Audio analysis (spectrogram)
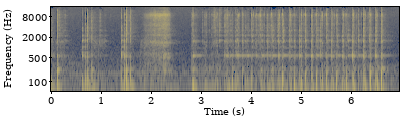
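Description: Fast fingertips tap the sides of a large, hollow, white printed cardboard whisky tube lying horizontally. Sparse taps and a soft brushing hiss give way to a rapid, steady run of dull, hollow knocks with a low body around 220 Hz and a faint sustained tone near 600 Hz. Each tap dies almost instantly.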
